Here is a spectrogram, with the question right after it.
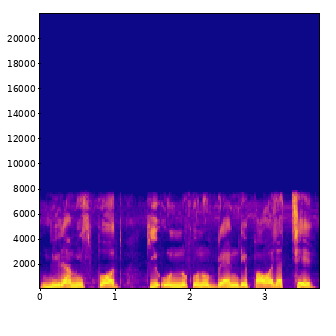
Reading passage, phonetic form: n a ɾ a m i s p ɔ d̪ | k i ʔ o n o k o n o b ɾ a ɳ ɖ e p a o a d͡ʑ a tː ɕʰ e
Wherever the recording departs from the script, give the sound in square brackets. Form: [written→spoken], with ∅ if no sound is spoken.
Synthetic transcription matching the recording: n [a→i] ɾ a m i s p ɔ d̪ | k i ʔ o [n→nː] o k o n o b ɾ [a→ɛ] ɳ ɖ e p a o a d͡ʑ a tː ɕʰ e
